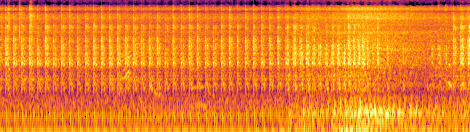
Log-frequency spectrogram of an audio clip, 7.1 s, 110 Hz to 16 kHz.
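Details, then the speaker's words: John Deere 650 4x4 tractor diesel at first start after a budget rebuild of a blown engine, air still being bled from the fuel line: loud, uneven diesel clatter about three knocks a second; knock suspected, cause not confirmed. "like sounds like it has a knock that is not a ninja no I mean it's just fuel now just a fuel line"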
